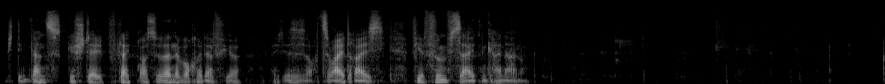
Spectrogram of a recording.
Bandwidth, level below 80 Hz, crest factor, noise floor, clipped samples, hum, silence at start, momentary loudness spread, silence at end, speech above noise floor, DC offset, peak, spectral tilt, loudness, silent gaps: 13 kHz; -68 dBFS; 30 dB; -69 dBFS; under 0.1%; none; 0.05 s; 14 LU; 1.6 s; 33 dB; under 0.1%; -8 dBFS; -3 dB/octave; -35 LUFS; none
